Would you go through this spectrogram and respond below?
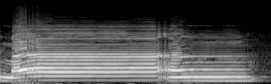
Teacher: یہاں اخفا ہوگا، ناک میں آواز چھپائیں گے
